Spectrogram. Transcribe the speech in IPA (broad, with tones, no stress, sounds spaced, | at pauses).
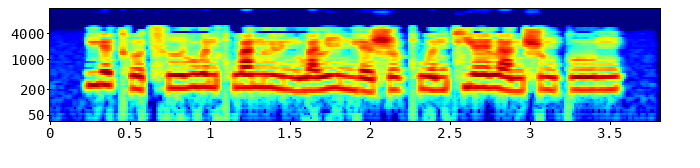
j ɛ˥˩ kʰ ɤ˨˩ t͡sʰ ɹ̩˧˥ l w ə˥˩ n kʰ w a˥ n l y˨˩ n l w ä˦ l i˥˩ n̪ j ɛ˨˩ ʂ ɤ˧˥ kʰ w ə˧˥ n t͡ɕ j ɛ˥ l a˧˥ n ʂ ʊ˥˩ ŋ k ʊ˥ ŋ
